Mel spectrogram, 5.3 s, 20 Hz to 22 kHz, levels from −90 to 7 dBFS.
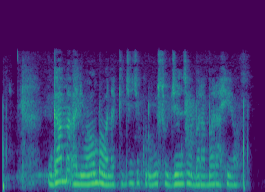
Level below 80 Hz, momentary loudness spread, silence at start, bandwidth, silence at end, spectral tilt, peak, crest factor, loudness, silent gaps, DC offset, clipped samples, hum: -62 dBFS; 13 LU; 0.05 s; 7.8 kHz; 0.4 s; -6 dB/octave; -4 dBFS; 22 dB; -26 LUFS; none; under 0.1%; under 0.1%; none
